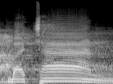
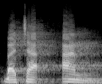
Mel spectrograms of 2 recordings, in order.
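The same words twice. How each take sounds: First: The a sounds merge into one long vowel. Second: A glottal catch separates the two a sounds. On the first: "Kalau pakai alif jadi bacaan" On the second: "tahsian itu pakai hamzah"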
